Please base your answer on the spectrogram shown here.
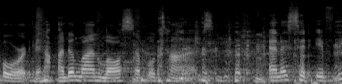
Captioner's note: laughing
